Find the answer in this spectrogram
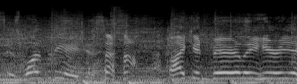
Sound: laughter

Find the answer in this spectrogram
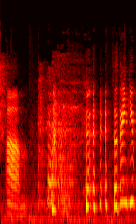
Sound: laughing

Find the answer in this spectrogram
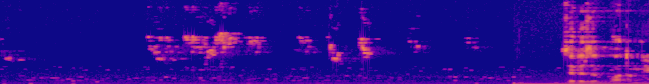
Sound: birds chirping

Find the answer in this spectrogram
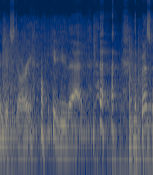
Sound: laughs

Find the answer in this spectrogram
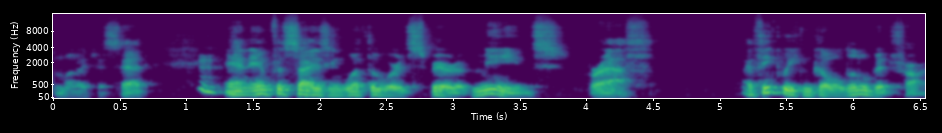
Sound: breath

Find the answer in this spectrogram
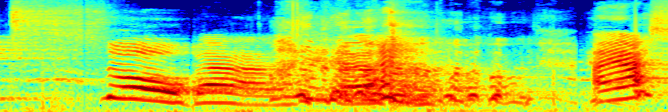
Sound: children laughing

